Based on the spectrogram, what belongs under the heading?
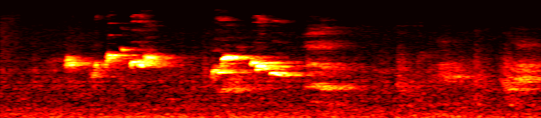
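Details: Chinese laughingthrush (Garrulax chinensis) in a cage, reacting to its reflection in glass; it sings tumbling phrases of rich whistles that rise and fall, followed by softer, lower trailing notes.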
